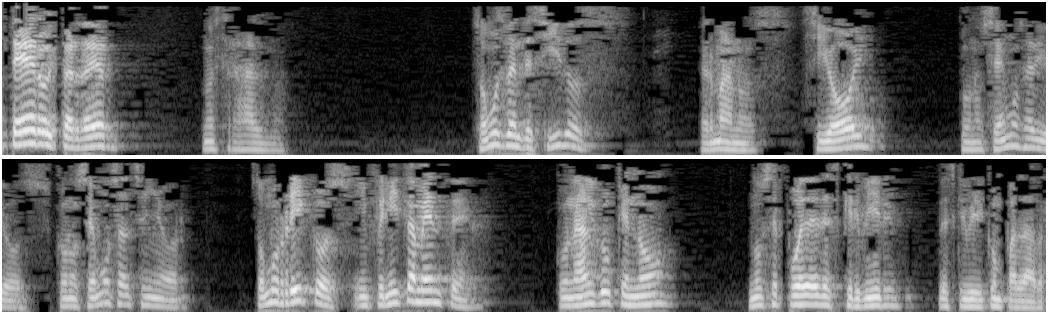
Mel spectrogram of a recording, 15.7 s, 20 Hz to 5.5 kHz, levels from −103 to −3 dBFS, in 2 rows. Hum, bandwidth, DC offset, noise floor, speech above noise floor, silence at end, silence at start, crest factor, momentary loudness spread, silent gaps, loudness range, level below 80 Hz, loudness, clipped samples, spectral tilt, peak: none; 5.4 kHz; under 0.1%; -73 dBFS; 55 dB; 0 s; 0 s; 20 dB; 16 LU; none; 7 LU; -48 dBFS; -19 LUFS; under 0.1%; -8 dB/octave; 0 dBFS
